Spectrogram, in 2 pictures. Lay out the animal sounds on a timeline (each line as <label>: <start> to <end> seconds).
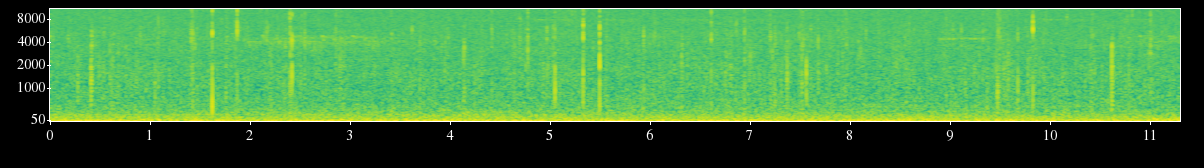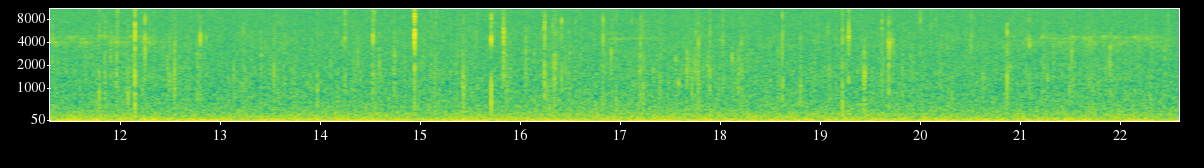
Ovenbird (Seiurus aurocapilla): 1.7 to 3.3 seconds
Black-throated Green Warbler (Setophaga virens): 8.5 to 9.6 seconds
Ovenbird (Seiurus aurocapilla): 10.8 to 12.5 seconds
Black-throated Green Warbler (Setophaga virens): 16.5 to 17.5 seconds
Ovenbird (Seiurus aurocapilla): 20.8 to 22.6 seconds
